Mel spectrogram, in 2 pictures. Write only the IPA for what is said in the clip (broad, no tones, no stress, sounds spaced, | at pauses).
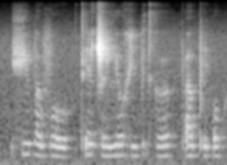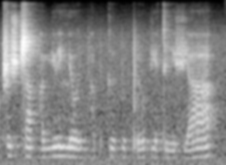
fʲ ɨ b ɐ u̯ f o u̯ | tʼ i ʈ͡ʂ ɨ i̯ lʲ o x i p i t k ɵ | pʼ ɐ u̯ pʼ i ʔ o p ʈ͡ʂ ʉ ʃ ʈ͡ʂ a bʱ ɐ mʲ ʉ i̯ lʲ o i̯ bʱ ɐ p k ɨ p ʉ pʼ ɨ u̯ pʲ e t i fʲ a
